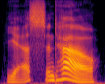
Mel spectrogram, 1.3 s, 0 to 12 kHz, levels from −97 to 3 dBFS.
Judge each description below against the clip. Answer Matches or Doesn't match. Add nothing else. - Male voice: Matches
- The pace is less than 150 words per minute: Matches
